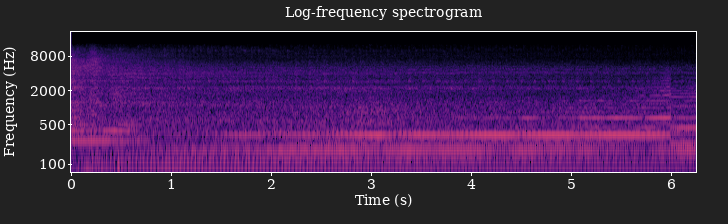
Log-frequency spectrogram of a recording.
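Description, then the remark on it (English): A car engine turns over and catches, then runs with a steady rumble and hum before pulling away. Nobody speaks. “He says something unnecessarily cruel, cruel to me, cruel to her, so shocking it's funny, and gets into his car.”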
